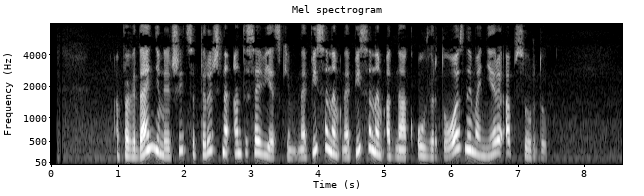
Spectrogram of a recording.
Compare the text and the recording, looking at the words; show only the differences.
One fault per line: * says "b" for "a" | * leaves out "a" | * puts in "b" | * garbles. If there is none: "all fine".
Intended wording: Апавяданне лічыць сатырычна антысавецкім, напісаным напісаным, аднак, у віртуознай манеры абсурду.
all fine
